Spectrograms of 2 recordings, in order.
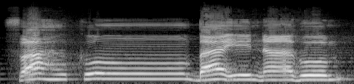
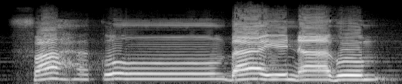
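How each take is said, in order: The two takes are said the same way.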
